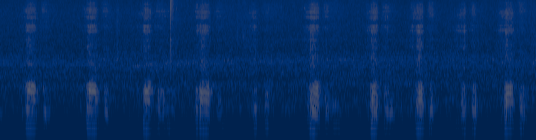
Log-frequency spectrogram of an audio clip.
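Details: A sleeping dog snoring: rhythmic snorting snores, about one breath every second or so, in a quiet room.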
